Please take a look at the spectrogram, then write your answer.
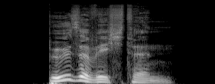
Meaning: villainess
- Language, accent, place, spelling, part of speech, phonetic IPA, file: German, Germany, Berlin, Bösewichtin, noun, [ˈbøːzəˌvɪçtɪn], De-Bösewichtin.ogg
